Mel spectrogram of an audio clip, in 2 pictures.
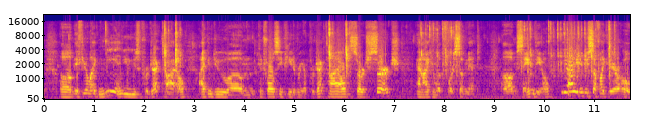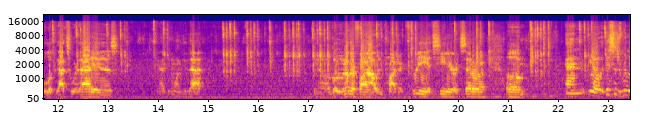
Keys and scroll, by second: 2.4 ctrl+c, 2.6 p, 5.7-6.0 typing, 7.3-8.6 typing, 9.6 ctrl+x, 9.7 o, 10.1 ctrl+n, 10.2 ctrl+n, 10.4 ctrl+n, 10.5 ctrl+n, 10.7 ctrl+n, 10.9 ctrl+n, 11.3 Return, 12.3 ctrl+n, 12.5 ctrl+n, 13.0 ctrl+o, 13.2 ctrl+x, 14.1 ctrl+d, 15.3 ctrl+g, 15.4 ctrl+g, 15.7 ctrl+x, 15.9 o, 16.5 ctrl+n, 16.7 ctrl+n, 16.8 ctrl+v, 17.1 ctrl+n, 17.2 ctrl+n, 18.0 ctrl+n, 18.3 ctrl+n, 18.7 ctrl+n, 19.1 Return, 20.4 ctrl+x, 20.6 1, 21.5 ctrl+x, 21.6 b, 21.7 Return, 22.5 ctrl+n, 22.9 ctrl+p, 23.1 ctrl+p, 23.2 ctrl+p.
